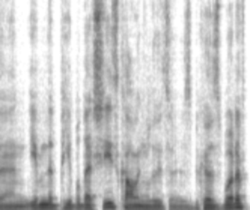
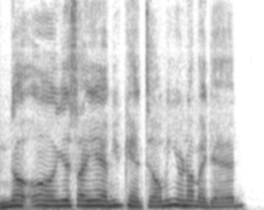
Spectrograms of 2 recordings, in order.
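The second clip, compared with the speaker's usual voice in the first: very high-pitched, mocking tone; 10 semitones higher than usual. Retelling her reply to people who say she can't be an influencer: mocking imitation of her reply. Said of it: "and she's like".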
